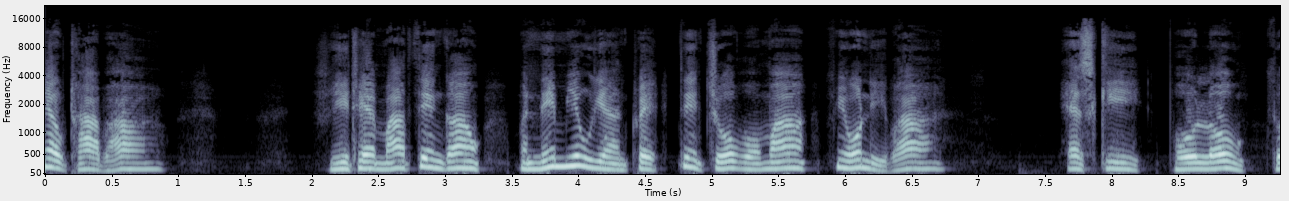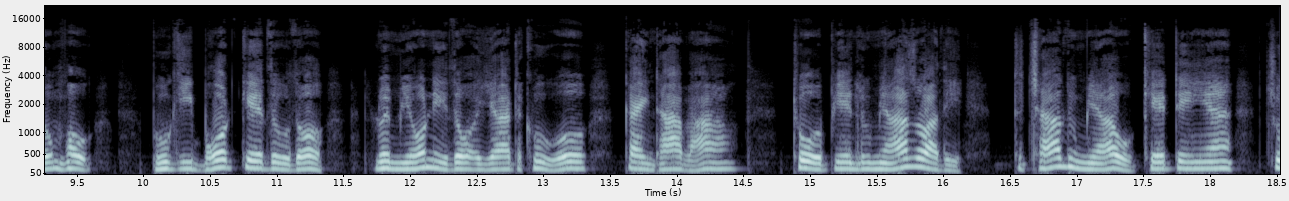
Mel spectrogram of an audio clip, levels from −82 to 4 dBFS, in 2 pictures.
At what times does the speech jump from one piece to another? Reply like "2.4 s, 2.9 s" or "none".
4.6 s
